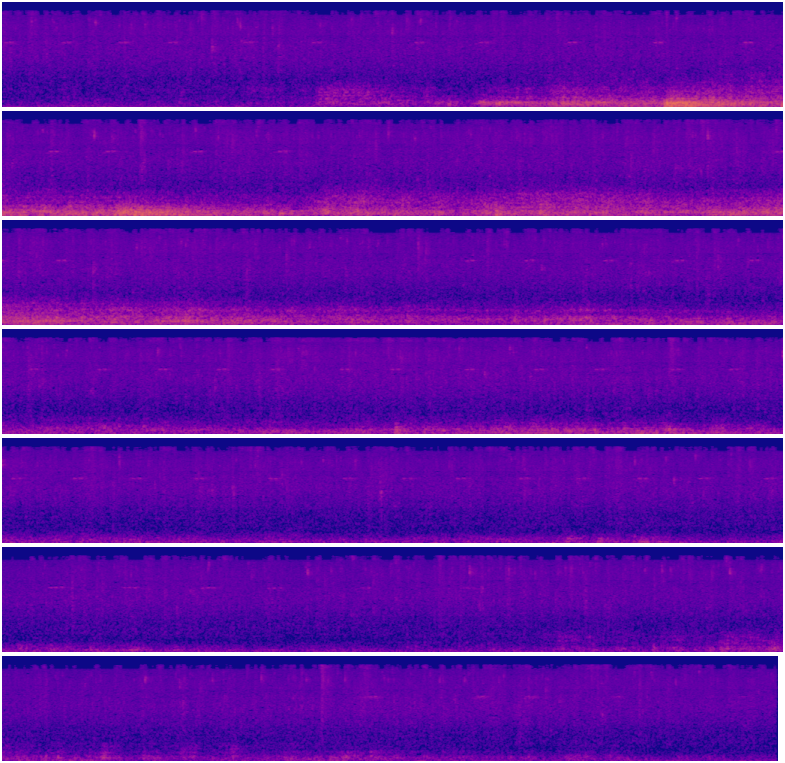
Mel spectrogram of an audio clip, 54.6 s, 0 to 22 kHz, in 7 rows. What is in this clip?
AMBIENT LOOP - Perfect Spectacular Hi-Quality Rain + Thunderstorm -SHORT LOOP
A shorter seamless loop of rolling thunder, with rain sprinkling down in the backround. Very high quality audio, recorded with a H4 Handy Recorder.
